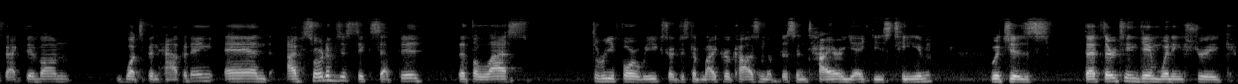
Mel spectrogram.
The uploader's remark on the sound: we record our 'NYY Takes' room on the Clubhouse App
